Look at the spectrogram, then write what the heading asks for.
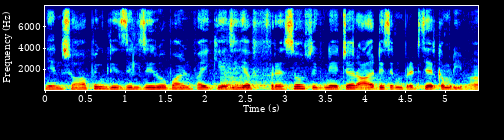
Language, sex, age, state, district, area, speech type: Tamil, male, 18-30, Tamil Nadu, Tiruvarur, rural, read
